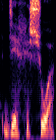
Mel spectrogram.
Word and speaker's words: Yeshua: letra Shin en medio, creando Y H S V H, que se pronunciaría Yeshua, el nombre hebreo de Jesús, una jugada maestra.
